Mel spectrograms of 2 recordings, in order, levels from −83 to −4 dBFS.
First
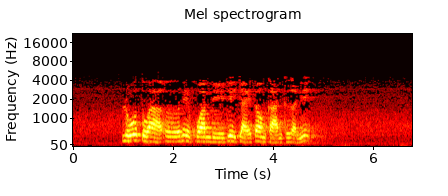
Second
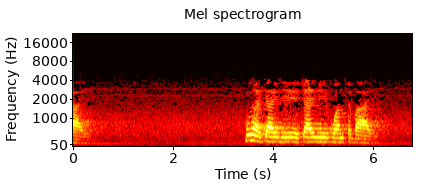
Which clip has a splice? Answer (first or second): first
